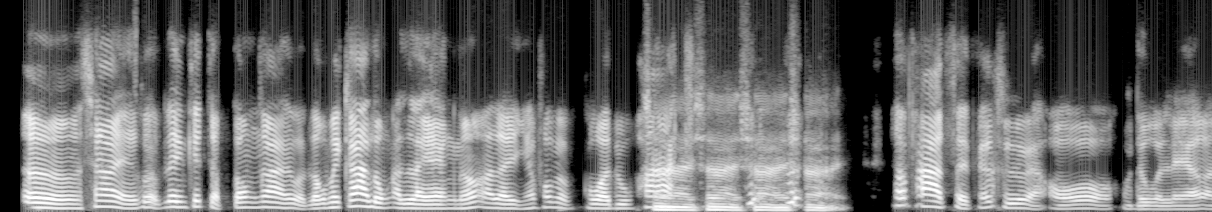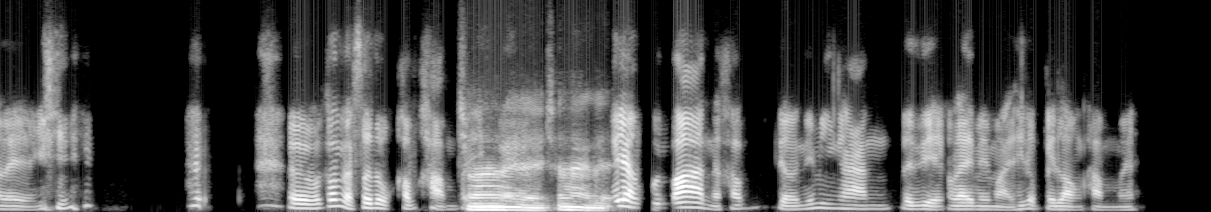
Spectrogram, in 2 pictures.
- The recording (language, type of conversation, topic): Thai, unstructured, คุณเคยรู้สึกประหลาดใจไหมเมื่อได้ลองทำงานอดิเรกใหม่ๆ?
- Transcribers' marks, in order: laugh; laughing while speaking: "งี้"; chuckle; "อดิเรก" said as "ดิเรก"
